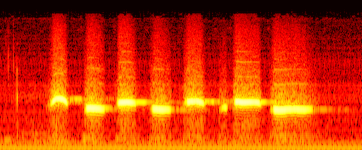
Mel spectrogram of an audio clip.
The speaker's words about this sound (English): So when she comes home from school, I'll whistle.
